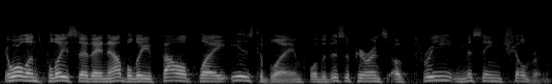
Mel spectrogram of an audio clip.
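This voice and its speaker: A man's voice: a little high, fairly quick, dark tone, low-quality recording. A man anchoring a news broadcast, reading scripted stories.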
